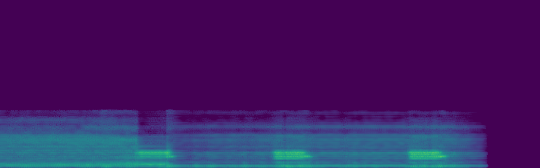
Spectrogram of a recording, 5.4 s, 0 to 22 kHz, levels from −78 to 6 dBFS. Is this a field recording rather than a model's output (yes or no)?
no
